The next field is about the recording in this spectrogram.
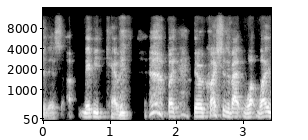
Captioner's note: laughter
